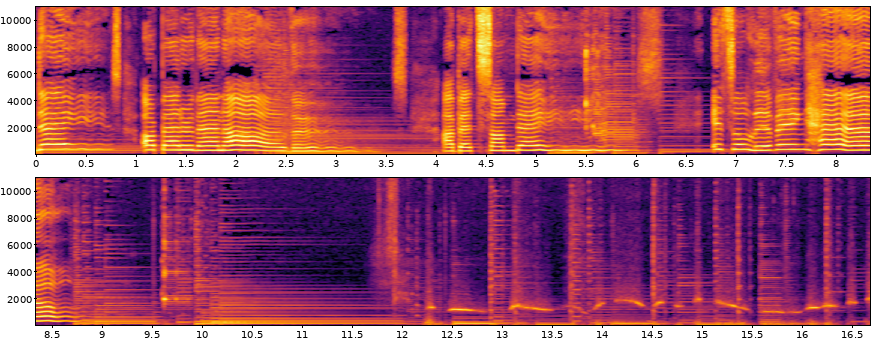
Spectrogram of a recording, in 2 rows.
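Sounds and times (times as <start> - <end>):
speech: 0.0 - 6.1, 6.8 - 9.0
person attempting to whistle a tune: 11.9 - 16.6.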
